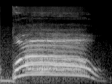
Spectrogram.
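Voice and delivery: loud booing shout; mock booing. Booing a graduate at the Apollo, loud mock shout. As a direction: boo her off the stage. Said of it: "I would've booed that bitch".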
